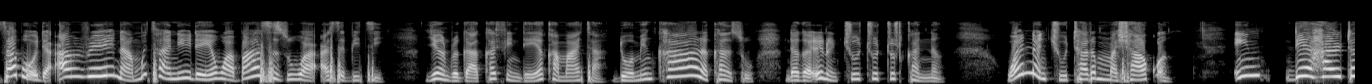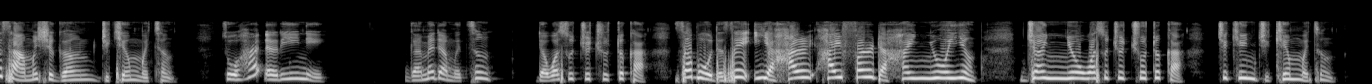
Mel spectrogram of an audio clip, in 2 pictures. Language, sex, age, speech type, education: Hausa, female, 15-29, spontaneous, tertiary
